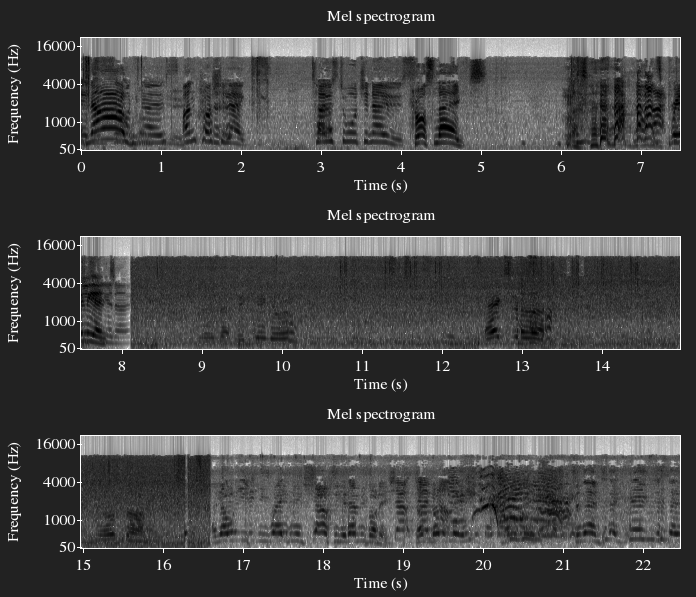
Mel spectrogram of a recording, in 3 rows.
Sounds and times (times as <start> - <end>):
Rain on surface: 8.1 - 16.6.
